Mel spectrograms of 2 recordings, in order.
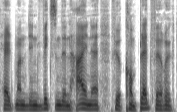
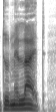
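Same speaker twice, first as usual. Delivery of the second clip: ordinary delivery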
